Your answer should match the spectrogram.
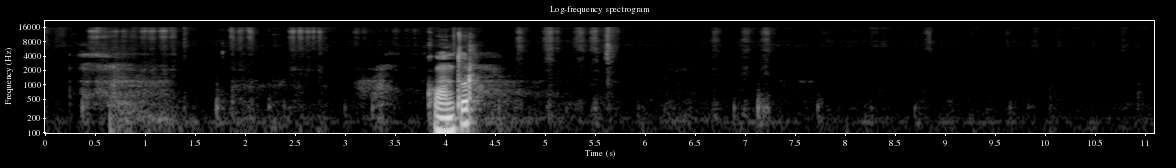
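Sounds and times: pencil scratching on paper: 0.7s - 3.1s, 4.7s - 5.8s, 6.6s - 7.4s.

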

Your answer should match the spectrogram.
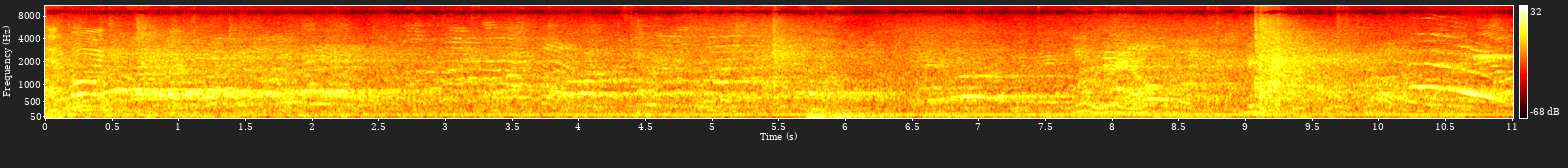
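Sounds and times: spectators shouting: 0.0s - 8.5s
hockey puck crack: 9.0s - 9.8s.

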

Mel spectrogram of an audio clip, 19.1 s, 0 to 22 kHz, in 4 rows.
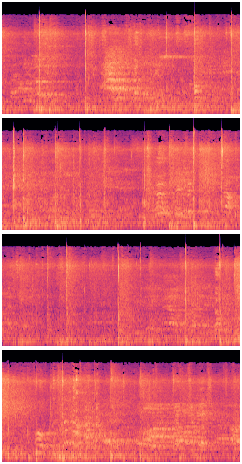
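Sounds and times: basketball bouncing on wooden floor: 9.8s - 12.6s.

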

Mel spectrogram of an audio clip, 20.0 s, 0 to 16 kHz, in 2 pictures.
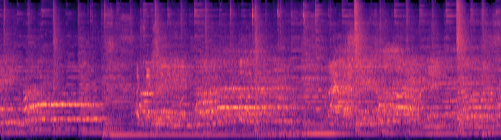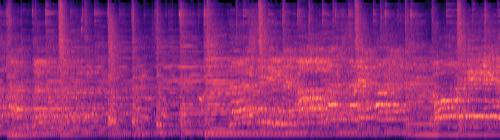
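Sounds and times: congregation singing: 0.0s - 20.0s
instrumental accompaniment: 0.0s - 20.0s.

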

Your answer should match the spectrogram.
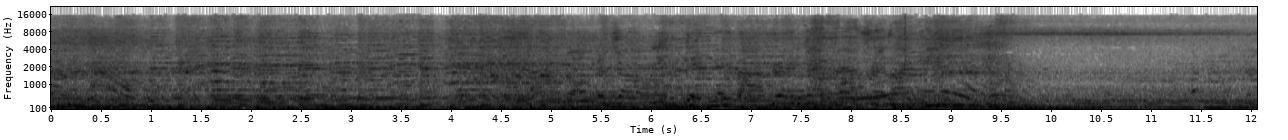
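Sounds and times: low steady rumble: 4.0s - 12.0s.

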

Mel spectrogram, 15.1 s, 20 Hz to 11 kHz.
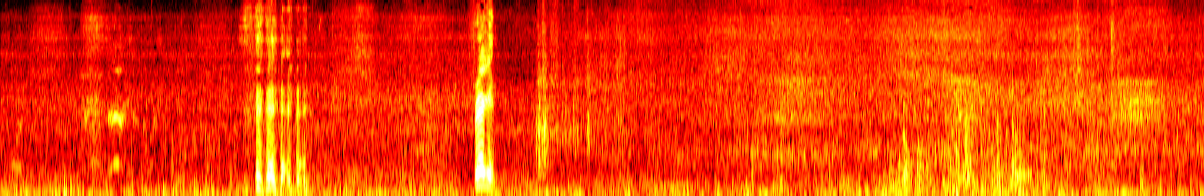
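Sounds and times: vehicle engine and tyres: 0.0s - 15.0s
wind buffeting microphone: 0.0s - 15.0s.

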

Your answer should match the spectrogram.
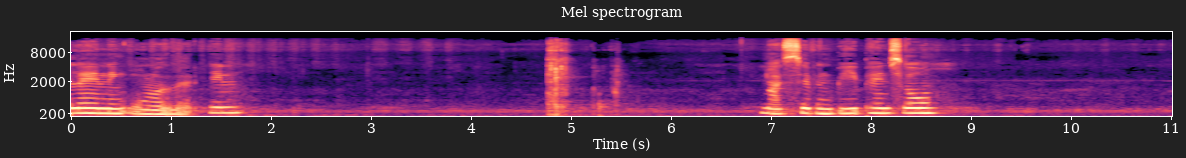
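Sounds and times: brush brushing over paper: 0.0s - 4.5s, 8.0s - 11.0s
low steady hum: 0.0s - 11.0s.

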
